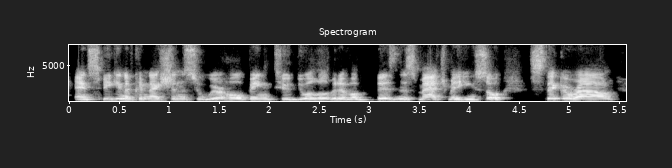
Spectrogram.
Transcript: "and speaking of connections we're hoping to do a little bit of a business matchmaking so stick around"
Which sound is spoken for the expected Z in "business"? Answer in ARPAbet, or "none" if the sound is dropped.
Z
